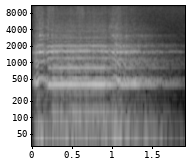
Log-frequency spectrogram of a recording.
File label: big alarm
